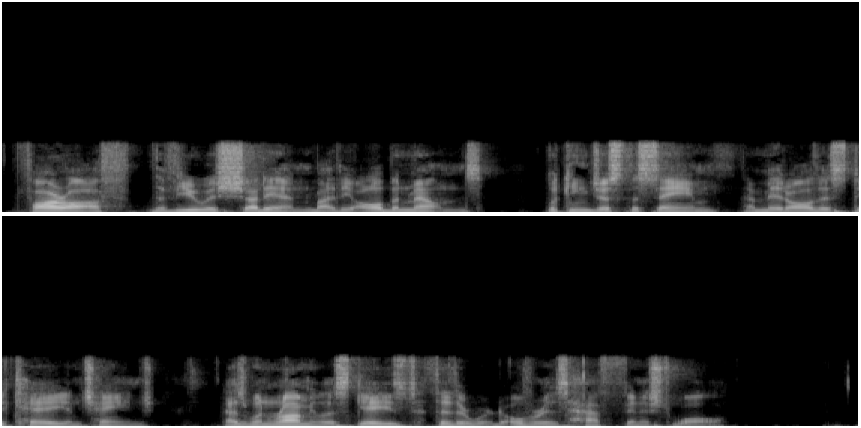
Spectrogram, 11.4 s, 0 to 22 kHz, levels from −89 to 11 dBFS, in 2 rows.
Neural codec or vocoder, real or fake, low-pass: none; real; 7.2 kHz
